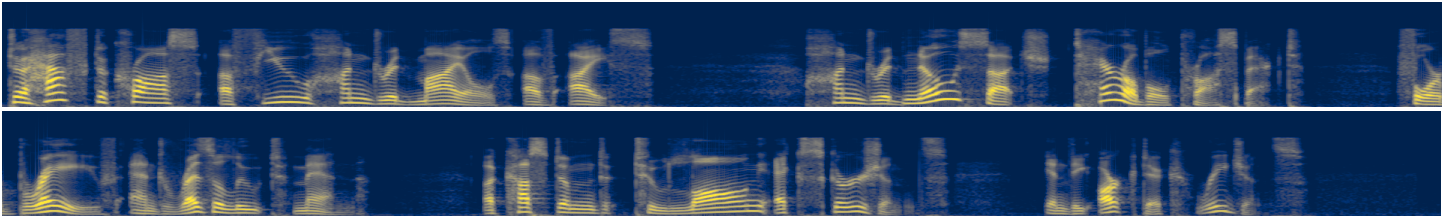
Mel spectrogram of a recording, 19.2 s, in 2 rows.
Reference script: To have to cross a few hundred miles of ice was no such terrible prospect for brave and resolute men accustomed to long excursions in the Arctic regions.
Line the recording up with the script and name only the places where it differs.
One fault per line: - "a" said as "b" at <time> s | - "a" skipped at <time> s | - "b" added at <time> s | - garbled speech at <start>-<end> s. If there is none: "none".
- "was" said as "hundred" at 5.4 s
